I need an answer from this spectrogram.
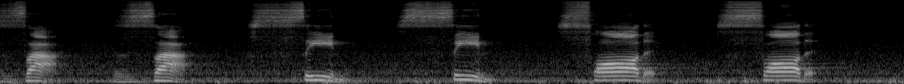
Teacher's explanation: জিহ্বার আগা সামনের নিচের দুই দাঁতের আগার সাথে লাগাবেন। আমরা কিন্তু জালেরটা পড়েছিলাম উপরের দুই দাঁতের আগার সাথে, আর জা, সিন, সদ এই তিনটা হরফ নিচের দুই দাঁতের আগার সাথে লাগবে। · আমরা কিন্তু জালেরটা পড়েছিলাম উপরের দুই দাঁতের আগার সাথে, আর জা, সিন, সদ এই তিনটা হরফ নিচের দুই দাঁতের আগার সাথে লাগবে। আর এই তিনটা হরফের সিফাত একটা হচ্ছে চড়ুই পাখির মতো আওয়াজ হবে, ঝিঝি পোকার মতো আওয়াজ হবে। জা, জা, সিন, সিন, সদ, সদ।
